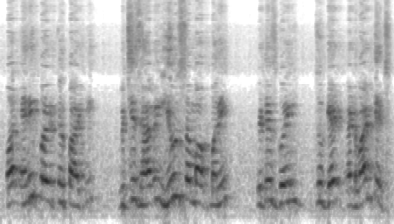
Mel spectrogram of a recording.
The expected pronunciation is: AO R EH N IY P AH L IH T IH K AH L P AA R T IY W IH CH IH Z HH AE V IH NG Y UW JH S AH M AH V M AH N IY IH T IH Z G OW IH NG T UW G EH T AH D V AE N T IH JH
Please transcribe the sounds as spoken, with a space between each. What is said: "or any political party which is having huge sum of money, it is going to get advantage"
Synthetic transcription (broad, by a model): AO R EH N IY P AH L IH T IH K AH L P AA R T IY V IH CH IH Z HH AE V IH NG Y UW Z S AH M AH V M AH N IY IH T IH Z G OW IH NG T UW G EH T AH D V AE N T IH JH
